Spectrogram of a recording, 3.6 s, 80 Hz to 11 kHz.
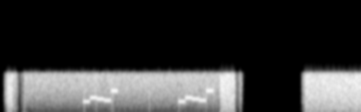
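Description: Five-tone selective call (ZVEI), heard as quick runs of five tones, tones of about 70 ms. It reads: 25439 25439
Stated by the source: ZVEI five-tone selective call received on an SDR.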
